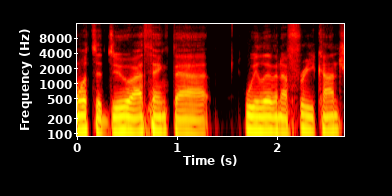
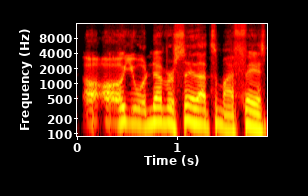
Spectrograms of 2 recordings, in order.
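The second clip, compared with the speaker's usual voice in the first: higher-pitched sarcastic sing-song mockery; mocking whiny quote; 6 semitones higher than usual. Host mocking a hater's cliché, high sarcastic whine. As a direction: parrot the cliché in a snotty mock voice. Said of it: "Not to, not to be like".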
